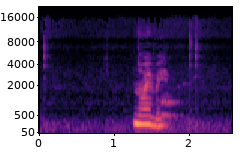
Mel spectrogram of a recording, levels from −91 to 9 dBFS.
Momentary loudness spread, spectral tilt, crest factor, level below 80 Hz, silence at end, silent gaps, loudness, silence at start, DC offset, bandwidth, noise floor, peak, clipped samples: 26 LU; -6 dB/octave; 18 dB; -66 dBFS; 0.45 s; none; -24 LUFS; 1.25 s; under 0.1%; 15.5 kHz; -60 dBFS; -10 dBFS; under 0.1%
